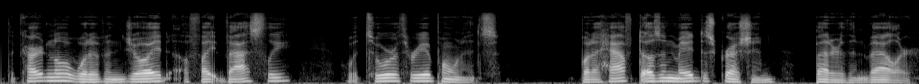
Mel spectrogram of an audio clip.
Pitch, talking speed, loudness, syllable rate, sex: 130 Hz, 145 wpm, -17 LUFS, 4.5 syllables/s, male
